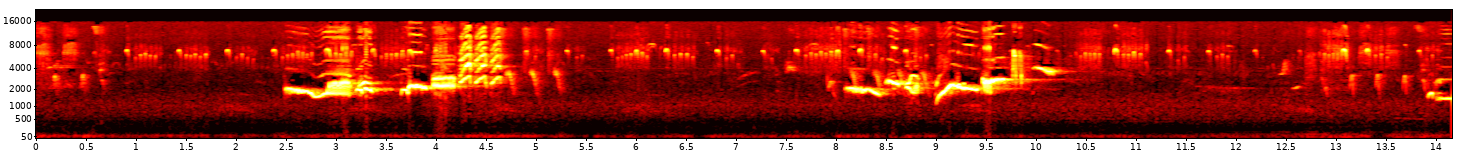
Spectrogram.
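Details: Blackbird in nature with two fluting song phrases about five seconds apart. Each rich, low warble tails off into squeaky high twitters, with faint high chips between phrases.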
